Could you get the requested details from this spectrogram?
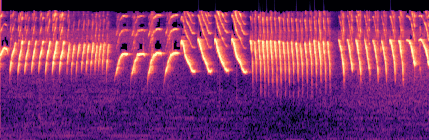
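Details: Yellow canary in the wild delivering a continuous song of changing trills: fast repeated chips, slower downslurred whistles, a dense buzzy rattle, then another quick run of notes.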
